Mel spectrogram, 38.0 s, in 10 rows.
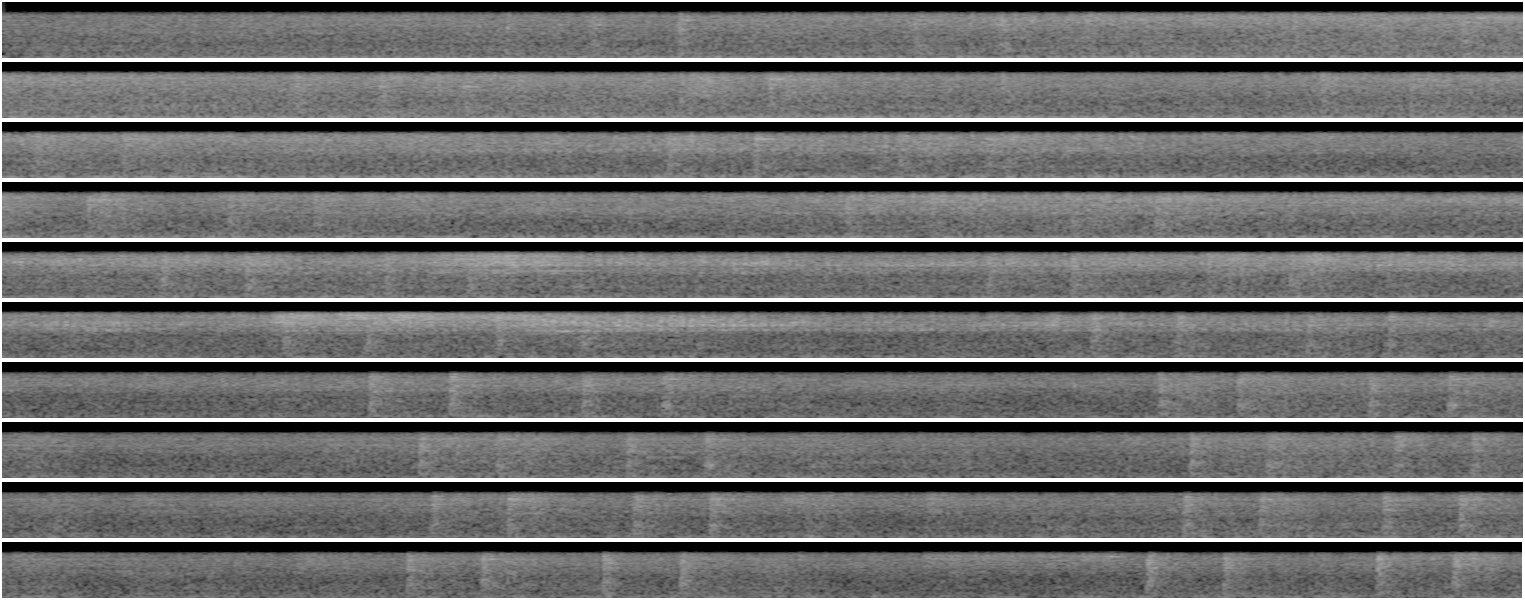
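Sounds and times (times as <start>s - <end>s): freight train rumbling: 0.0s - 38.0s
wheels clacking over rail joints: 1.2s - 24.9s, 25.6s - 26.8s, 31.4s - 34.4s.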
